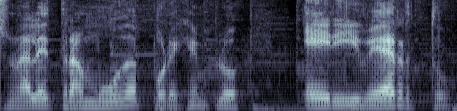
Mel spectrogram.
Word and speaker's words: Heriberto: Por ejemplo, Heriberto. No cambia nada la pronunciación de Heriberto, a pesar de que tiene H.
